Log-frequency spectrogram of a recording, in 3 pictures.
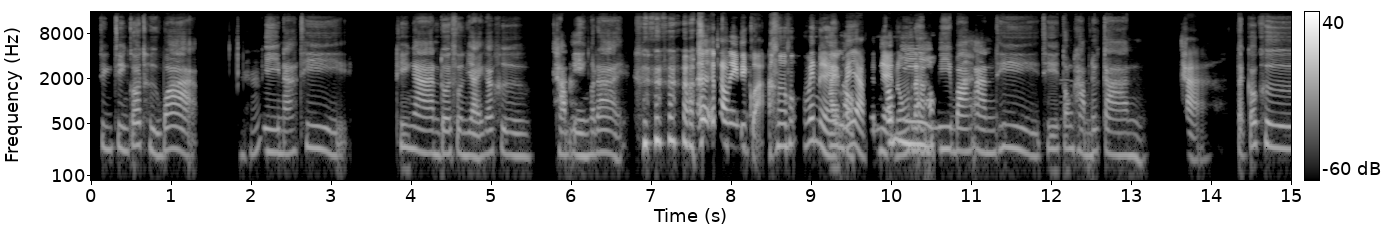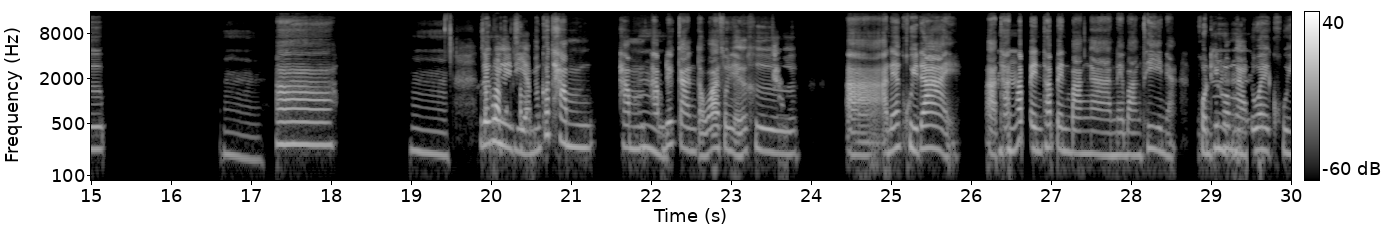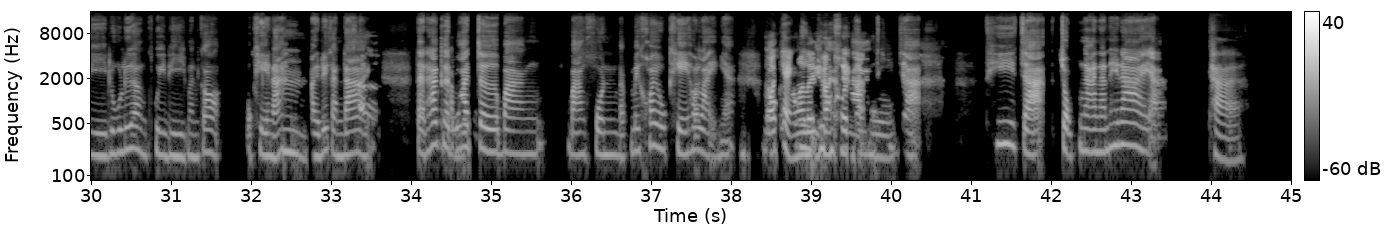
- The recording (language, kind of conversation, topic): Thai, unstructured, คุณคิดและรับมืออย่างไรเมื่อเจอสถานการณ์ที่ต้องโน้มน้าวใจคนอื่น?
- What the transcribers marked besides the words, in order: tapping; other background noise; chuckle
